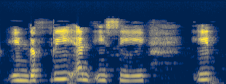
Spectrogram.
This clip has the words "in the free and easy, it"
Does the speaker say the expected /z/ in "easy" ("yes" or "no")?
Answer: no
